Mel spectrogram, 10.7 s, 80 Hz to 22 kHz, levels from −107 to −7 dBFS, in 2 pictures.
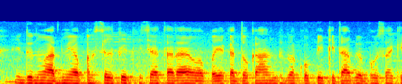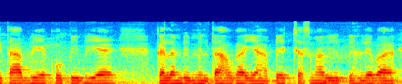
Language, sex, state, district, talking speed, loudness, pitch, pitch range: Bhojpuri, male, Bihar, Sitamarhi, 185 wpm, -18 LUFS, 125 Hz, 125-130 Hz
